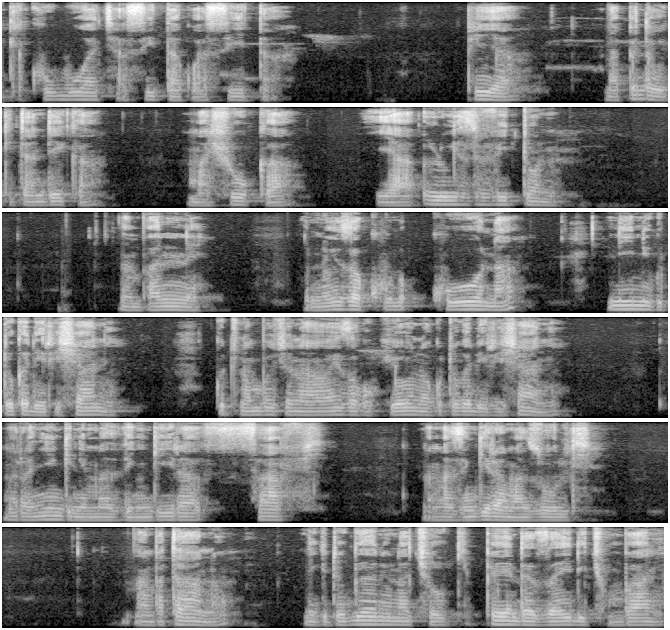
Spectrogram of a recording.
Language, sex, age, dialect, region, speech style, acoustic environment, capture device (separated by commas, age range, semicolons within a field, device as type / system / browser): Swahili, male, 18-24, Tanzania - Dar es Salaam, Tanzania, happy, silence; nature, mobile / Linux / Chrome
